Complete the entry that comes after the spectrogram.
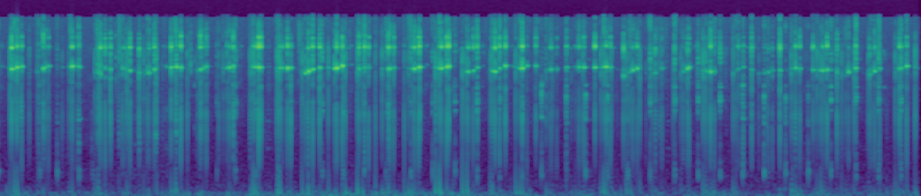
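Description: A thick glass perfume bottle, partly filled with yellow liquid and topped with a white plastic daisy cap, is tapped with long nails on the glass. The result is a rapid, continuous series of sharp clicks and clinks with a bright high ring.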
